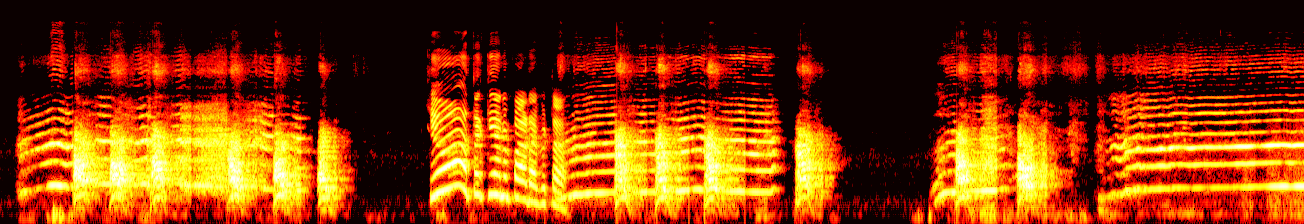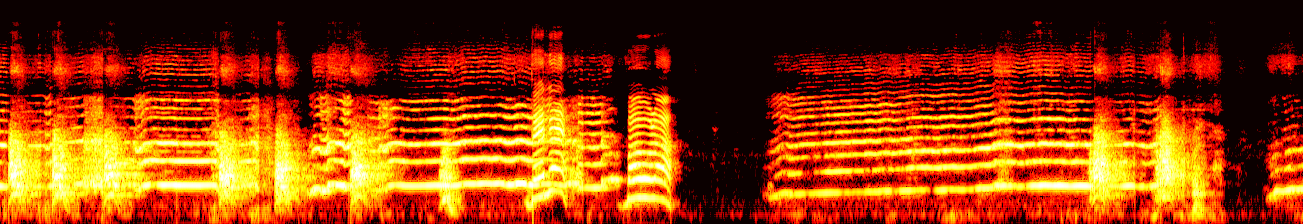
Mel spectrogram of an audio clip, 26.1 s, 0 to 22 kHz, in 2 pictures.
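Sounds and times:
dog howling and yelping: 0.2s - 3.5s, 6.1s - 8.1s, 9.4s - 19.2s, 23.4s - 25.2s.

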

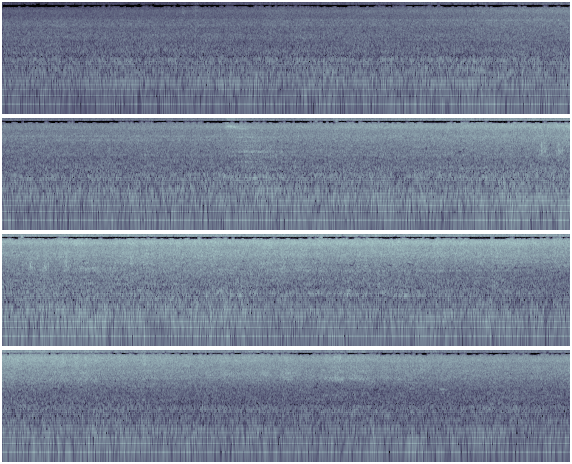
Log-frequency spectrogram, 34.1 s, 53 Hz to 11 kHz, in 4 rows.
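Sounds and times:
steam train running slowly: 0.0s - 34.0s
train wheels and running gear: 0.8s - 34.0s.

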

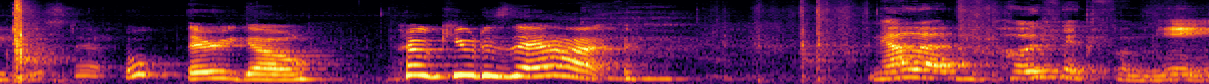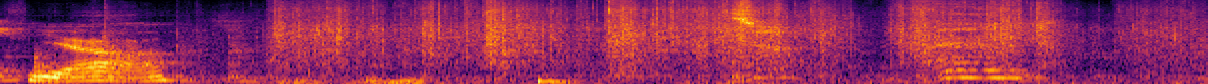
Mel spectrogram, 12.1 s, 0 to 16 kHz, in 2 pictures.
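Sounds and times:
tissue paper rustling and crinkling: 7.3s - 12.0s.

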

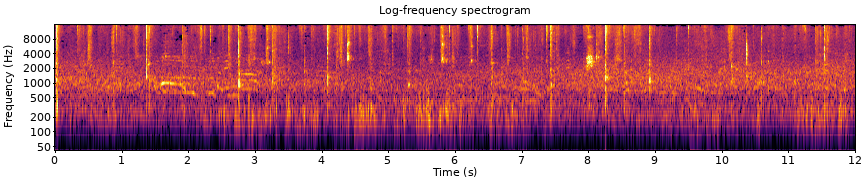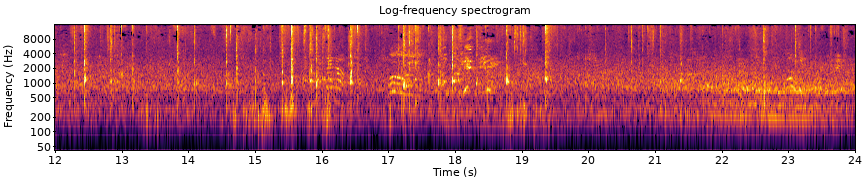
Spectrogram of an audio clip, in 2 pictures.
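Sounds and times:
paddles hitting balls: 0.0s - 23.9s.

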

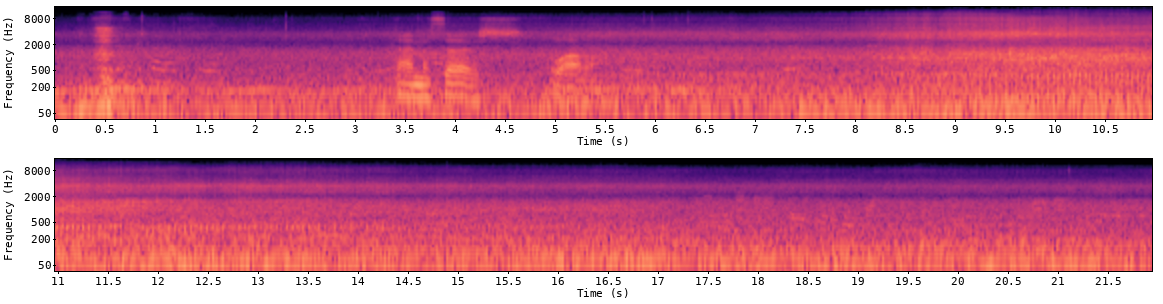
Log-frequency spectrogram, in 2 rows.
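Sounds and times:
street traffic noise: 0.0s - 21.9s.

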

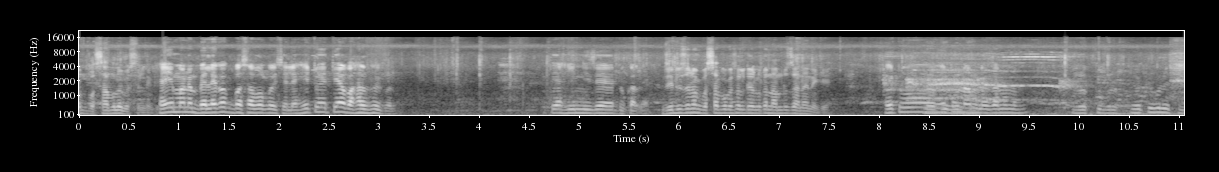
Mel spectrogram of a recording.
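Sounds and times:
rooster crowing: 7.9s - 11.0s.

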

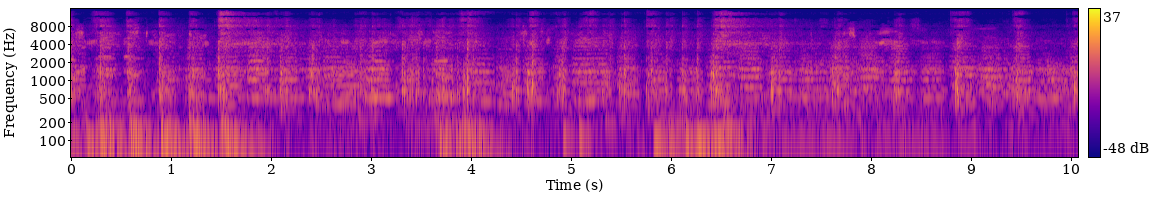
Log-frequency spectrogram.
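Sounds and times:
brass chords: 0.0s - 10.0s.

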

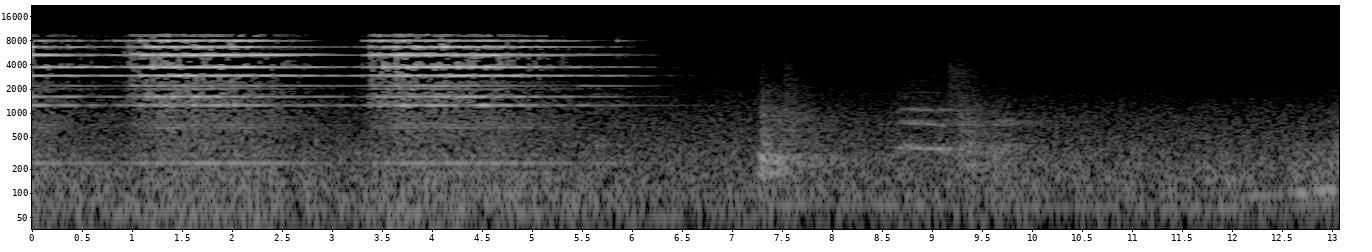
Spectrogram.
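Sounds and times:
altar bells ringing: 0.0s - 6.6s.

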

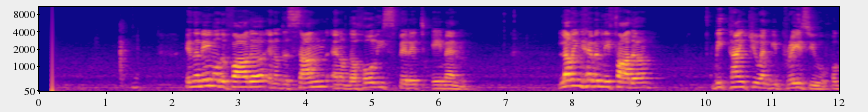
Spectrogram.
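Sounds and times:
sharp click: 6.9s - 7.2s.

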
